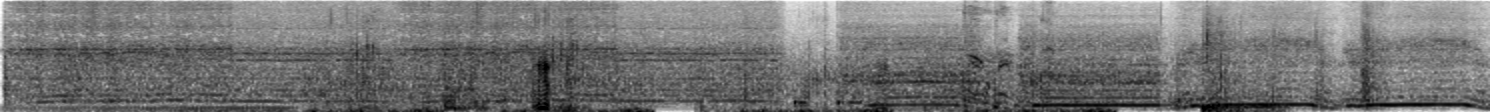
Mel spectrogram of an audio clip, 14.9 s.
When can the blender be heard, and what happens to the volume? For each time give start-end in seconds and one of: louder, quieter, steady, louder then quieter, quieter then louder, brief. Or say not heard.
0.0-14.8 steady.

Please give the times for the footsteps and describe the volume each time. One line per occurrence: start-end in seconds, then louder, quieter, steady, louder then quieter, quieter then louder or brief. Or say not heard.
3.0-13.9 steady.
